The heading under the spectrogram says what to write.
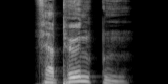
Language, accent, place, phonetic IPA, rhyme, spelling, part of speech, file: German, Germany, Berlin, [fɛɐ̯ˈpøːntn̩], -øːntn̩, verpönten, adjective, De-verpönten.ogg
- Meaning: inflection of verpönt: 1. strong genitive masculine/neuter singular 2. weak/mixed genitive/dative all-gender singular 3. strong/weak/mixed accusative masculine singular 4. strong dative plural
